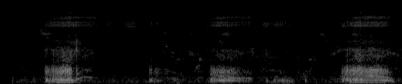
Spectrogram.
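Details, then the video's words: Sleeping ten-week-old purebred fawn Bulldog puppy snoring, three deep rattling snorts about every one and a half seconds, each with a raspy buzzing breath, quieter wheezy breathing between. "Snoring Bulldog Puppy!!"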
